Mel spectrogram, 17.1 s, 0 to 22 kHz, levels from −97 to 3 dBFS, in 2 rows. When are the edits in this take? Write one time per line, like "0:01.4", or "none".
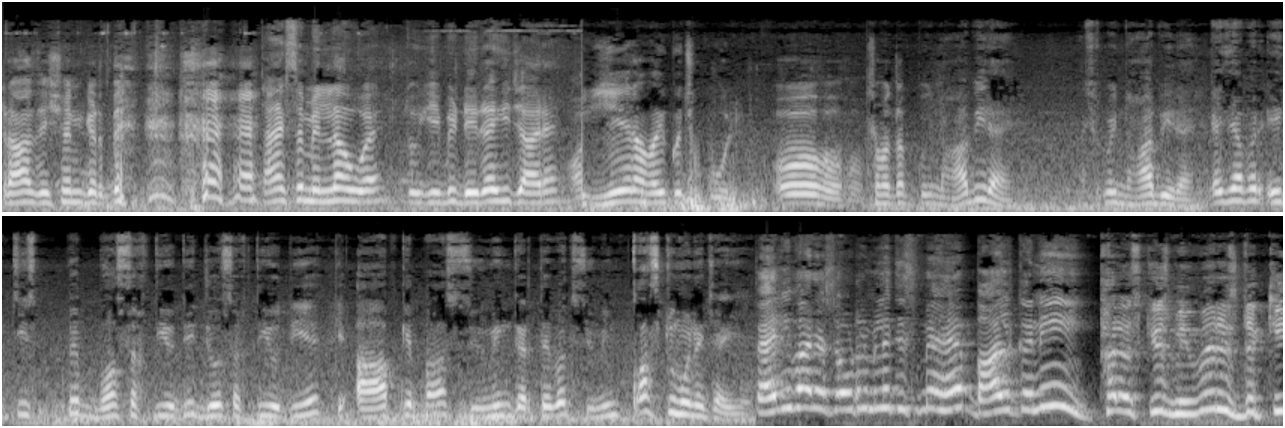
0:03.8
0:13.5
